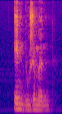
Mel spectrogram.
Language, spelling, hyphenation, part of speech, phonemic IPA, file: Dutch, inboezemen, in‧boe‧ze‧men, verb, /ˈɪnˌbu.zə.mə(n)/, Nl-inboezemen.ogg
- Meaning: to fill with, to inspire, to strike (something) into (one's heart)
